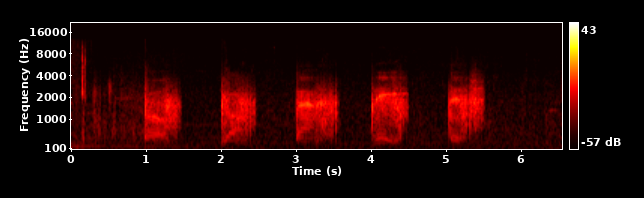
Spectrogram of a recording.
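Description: A countdown beeps once a second.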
